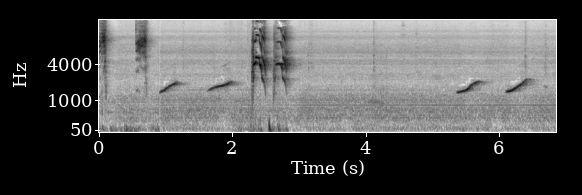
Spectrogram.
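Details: Pet green ringneck parrot from India whistles short rising notes spaced about a second apart. A burst of loud rough squawks sits in the middle, and two more upslurred whistles close the sequence.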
